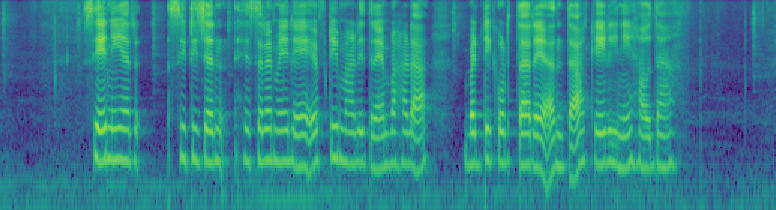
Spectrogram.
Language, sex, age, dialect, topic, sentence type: Kannada, female, 36-40, Central, banking, question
